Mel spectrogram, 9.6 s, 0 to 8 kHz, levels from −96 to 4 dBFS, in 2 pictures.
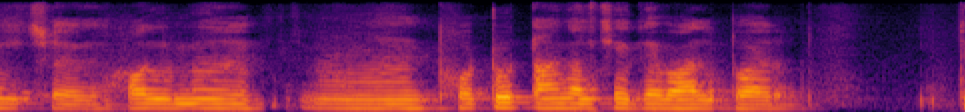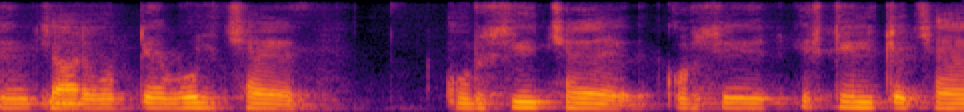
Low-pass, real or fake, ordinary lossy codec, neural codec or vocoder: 7.2 kHz; fake; none; codec, 44.1 kHz, 2.6 kbps, DAC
